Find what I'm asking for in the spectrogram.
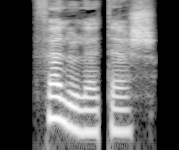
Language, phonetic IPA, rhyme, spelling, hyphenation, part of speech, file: Hungarian, [ˈfɛlylɛtɛʃ], -ɛʃ, felületes, fe‧lü‧le‧tes, adjective, Hu-felületes.ogg
- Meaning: 1. superficial, shallow 2. superficial, cursory (not deep and thorough)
